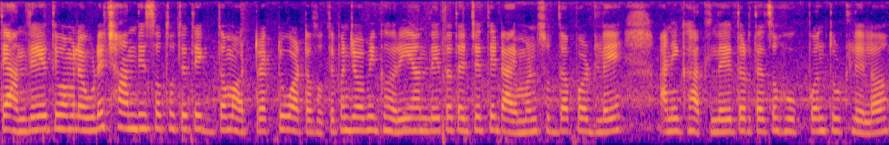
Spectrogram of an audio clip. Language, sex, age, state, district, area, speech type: Marathi, female, 60+, Maharashtra, Yavatmal, rural, spontaneous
